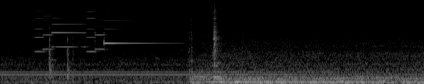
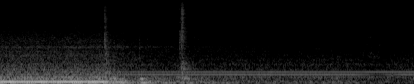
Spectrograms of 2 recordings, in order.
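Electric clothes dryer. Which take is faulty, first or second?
second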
